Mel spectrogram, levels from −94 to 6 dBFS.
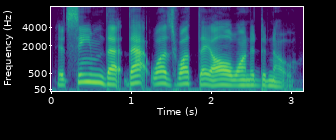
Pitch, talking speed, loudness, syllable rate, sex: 165 Hz, 210 wpm, -18 LUFS, 4.3 syllables/s, male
